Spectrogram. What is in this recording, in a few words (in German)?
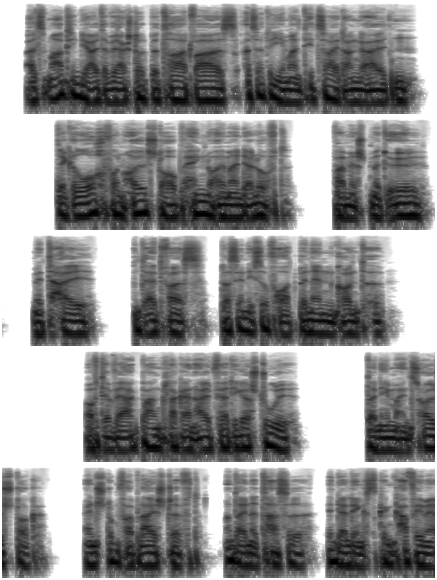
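Hörbuch Sprachdatei; Sprecherprofil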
